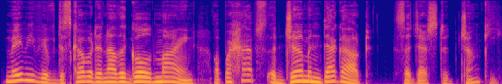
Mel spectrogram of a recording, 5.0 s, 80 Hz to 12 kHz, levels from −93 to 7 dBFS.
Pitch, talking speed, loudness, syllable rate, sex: 155 Hz, 155 wpm, -17 LUFS, 5.8 syllables/s, male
